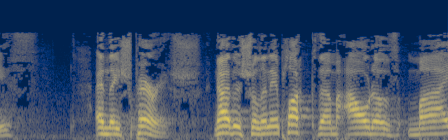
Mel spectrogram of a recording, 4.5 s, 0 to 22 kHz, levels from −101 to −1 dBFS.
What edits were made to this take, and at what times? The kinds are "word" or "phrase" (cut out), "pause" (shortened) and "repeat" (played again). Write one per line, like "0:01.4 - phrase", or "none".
0:01.3 - word
0:02.1 - pause
0:02.8 - word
